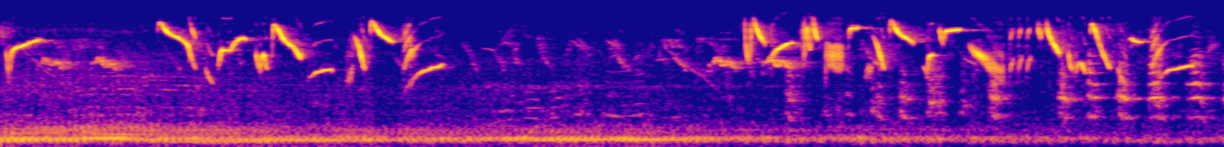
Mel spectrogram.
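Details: Black-throated canary singing cheerfully: bursts of high, sharp whistled sweeps and rapid chirps, with a pause of quieter low hum in the middle before a second fast run of notes.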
